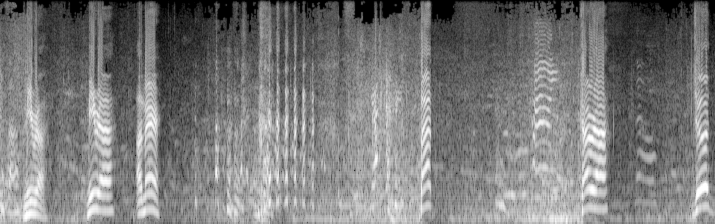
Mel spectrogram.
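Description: Young women laugh and chatter nearby.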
